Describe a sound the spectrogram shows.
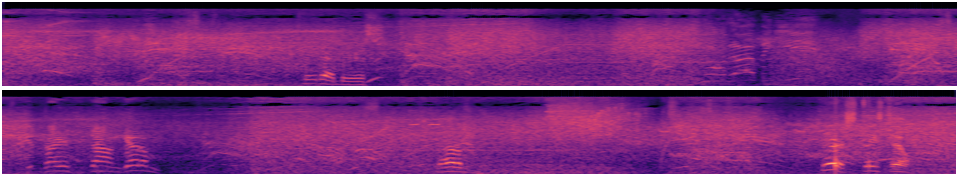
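Energy blasts roar and crackle.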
